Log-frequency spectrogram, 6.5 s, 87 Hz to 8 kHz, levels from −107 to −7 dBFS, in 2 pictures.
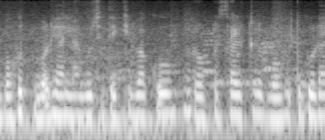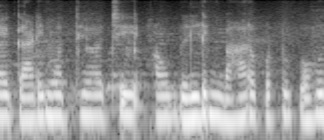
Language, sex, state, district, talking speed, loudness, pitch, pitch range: Odia, female, Odisha, Sambalpur, 165 wpm, -18 LUFS, 185 Hz, 180-190 Hz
